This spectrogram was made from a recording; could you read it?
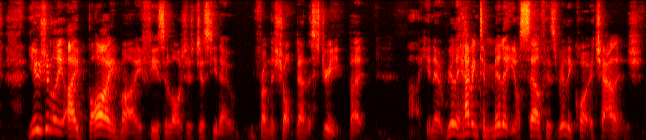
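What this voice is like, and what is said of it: Good put-on British accent. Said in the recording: “That's a pretty good accent ... We've watched a lot of Great British Baking.”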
